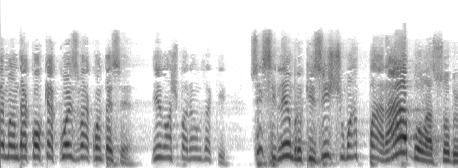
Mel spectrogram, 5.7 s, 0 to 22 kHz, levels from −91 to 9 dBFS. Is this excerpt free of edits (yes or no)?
yes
